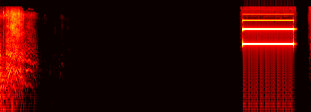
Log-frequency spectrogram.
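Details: Simulated CPR training demonstration with an iPAD AED training defibrillator: a zipper-like rustle, then silence and a single sustained electronic start-up beep as the AED switches on.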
